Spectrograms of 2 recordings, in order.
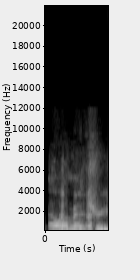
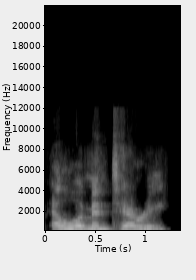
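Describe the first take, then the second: First: The word is said as one smooth unit. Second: The word is split into three separate parts. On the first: The speaker calls it right. "Elementary is fine" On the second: The speaker calls it wrong. "you've made three words out of one"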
